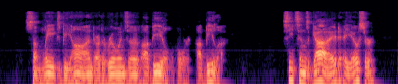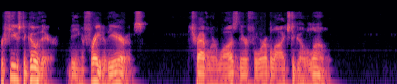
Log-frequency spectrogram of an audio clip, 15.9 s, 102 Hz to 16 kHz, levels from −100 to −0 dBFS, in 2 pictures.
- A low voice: Yes, very low, 95 Hz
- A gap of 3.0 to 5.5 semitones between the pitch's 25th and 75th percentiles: No, narrow, 2.4 semitones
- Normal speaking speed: No, slow, 115 wpm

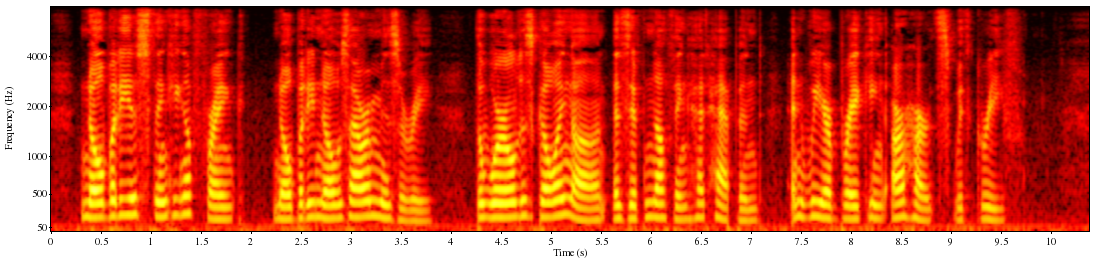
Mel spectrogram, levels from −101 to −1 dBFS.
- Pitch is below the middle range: No, medium, 185 Hz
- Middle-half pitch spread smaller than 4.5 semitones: Yes, average, 3.1 semitones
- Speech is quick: No, average, 155 wpm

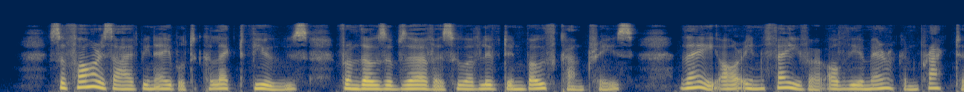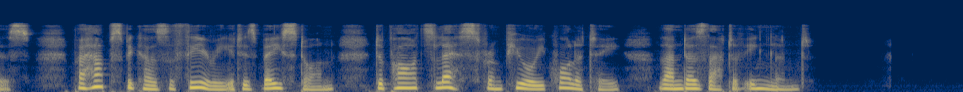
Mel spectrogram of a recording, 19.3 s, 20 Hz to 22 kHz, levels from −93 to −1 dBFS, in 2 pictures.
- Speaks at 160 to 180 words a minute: No, average, 140 wpm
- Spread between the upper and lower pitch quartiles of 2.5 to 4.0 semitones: Yes, average, 3.4 semitones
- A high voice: No, medium, 170 Hz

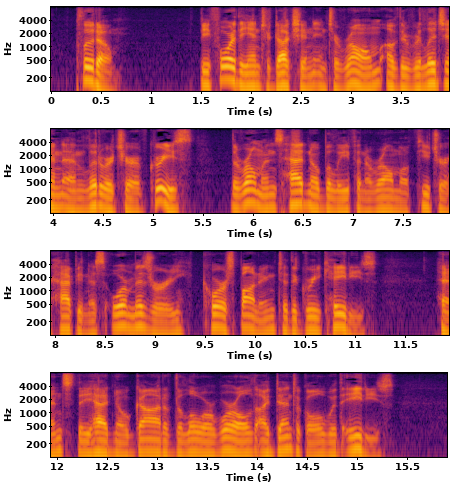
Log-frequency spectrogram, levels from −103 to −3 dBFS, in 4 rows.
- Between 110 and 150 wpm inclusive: No, average, 160 wpm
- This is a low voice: Yes, low, 120 Hz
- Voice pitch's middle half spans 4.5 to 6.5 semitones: No, average, 3.7 semitones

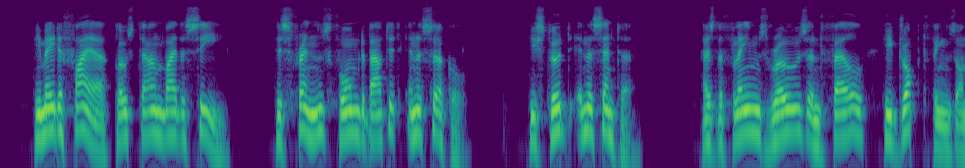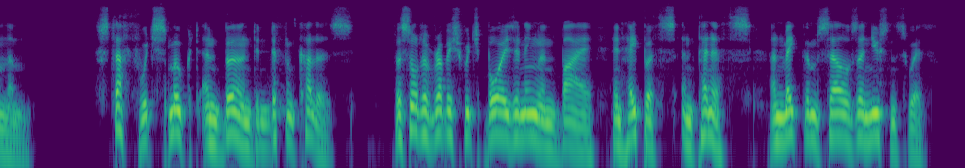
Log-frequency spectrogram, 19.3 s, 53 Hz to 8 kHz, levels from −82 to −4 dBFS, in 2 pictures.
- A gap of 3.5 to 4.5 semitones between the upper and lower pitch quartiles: Yes, average, 4.1 semitones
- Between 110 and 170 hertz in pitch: Yes, low, 135 Hz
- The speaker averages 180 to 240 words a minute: Yes, average, 185 wpm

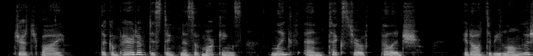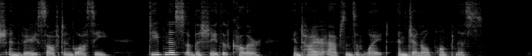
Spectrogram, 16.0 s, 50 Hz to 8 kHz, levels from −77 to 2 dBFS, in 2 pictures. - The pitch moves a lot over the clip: No, average, 2.8 semitones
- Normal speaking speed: No, slow, 130 wpm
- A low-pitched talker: No, high, 215 Hz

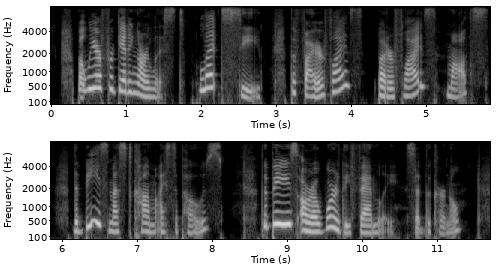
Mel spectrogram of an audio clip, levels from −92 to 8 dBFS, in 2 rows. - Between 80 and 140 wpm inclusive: Yes, slow, 135 wpm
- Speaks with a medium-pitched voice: No, very high, 250 Hz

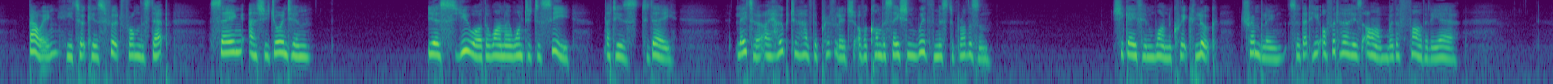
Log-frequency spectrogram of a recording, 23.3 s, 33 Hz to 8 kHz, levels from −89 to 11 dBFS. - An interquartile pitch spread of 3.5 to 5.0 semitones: No, average, 3.0 semitones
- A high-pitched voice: Yes, high, 215 Hz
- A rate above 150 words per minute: No, average, 145 wpm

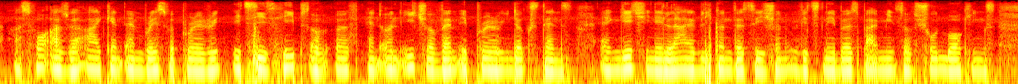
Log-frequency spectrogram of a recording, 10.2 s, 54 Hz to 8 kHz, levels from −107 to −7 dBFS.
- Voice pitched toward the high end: No, low, 120 Hz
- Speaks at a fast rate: Yes, fast, 210 wpm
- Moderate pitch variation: No, narrow, 1.2 semitones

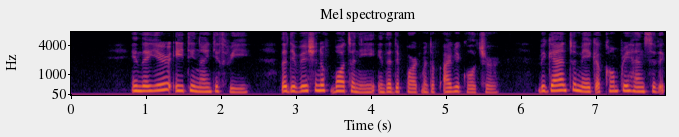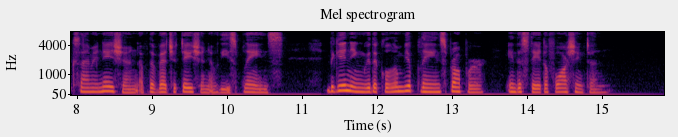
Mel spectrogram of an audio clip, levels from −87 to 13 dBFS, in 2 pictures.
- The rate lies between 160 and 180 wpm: No, slow, 135 wpm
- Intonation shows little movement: No, average, 4.2 semitones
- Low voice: No, high, 190 Hz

